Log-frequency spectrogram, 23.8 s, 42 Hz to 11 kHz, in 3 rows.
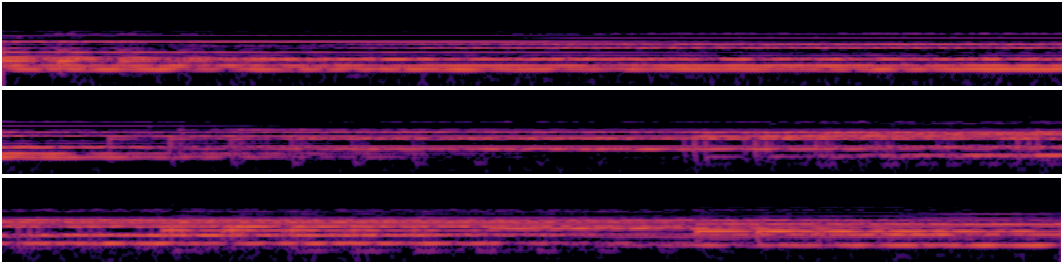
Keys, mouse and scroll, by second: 0.1 Tab, 0.9 a, 2.6-3.9 scroll up 16, 5.0 right click, 5.4 n, 6.0-7.1 right drag, 7.1 u, 9.2-9.8 scroll down 3, 9.8-10.7 scroll down 1, 11.7 click, 15.4 click, 16.9 Tab, 17.3 click, 17.9 click, 19.0 click, 19.9 Tab, 20.5-21.2 scroll down 9, 21.2 a, 22.5 s.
